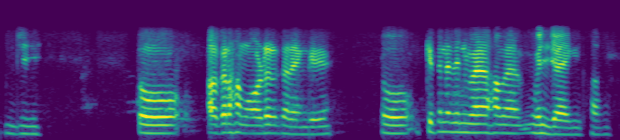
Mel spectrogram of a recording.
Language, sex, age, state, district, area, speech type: Urdu, male, 18-30, Uttar Pradesh, Saharanpur, urban, conversation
